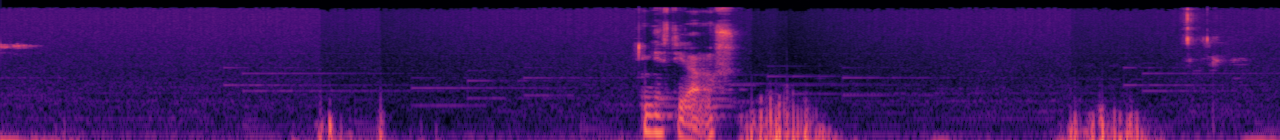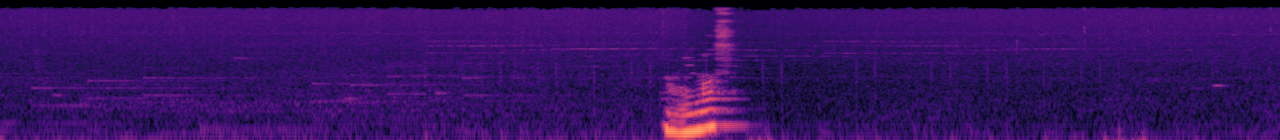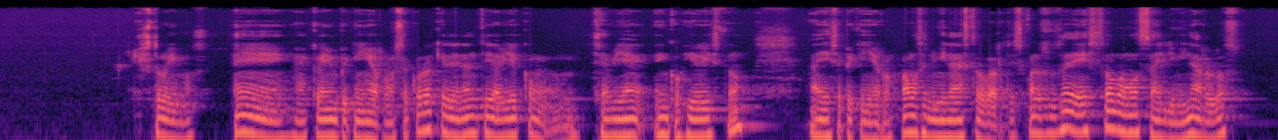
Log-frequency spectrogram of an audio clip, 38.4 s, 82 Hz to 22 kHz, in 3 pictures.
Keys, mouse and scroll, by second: 0.8 middle click, 1.6 a, 1.8 a, 3.1-5.1 drag, 12.8-14.1 middle drag, 14.1 click, 15.1-17.5 right drag, 16.4 click, 17.5 click, 18.1 middle click, 19.8-21.6 drag, 21.6-23.4 middle drag, 23.8 e, 25.1-26.4 drag, 28.8 middle click, 30.1-32.3 middle drag, 32.3 ctrl+z, 33.3 ctrl+z, 34.1 ctrl+z, 35.8 ctrl+z, 36.3 ctrl+z, 37.3-38.3 middle drag.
